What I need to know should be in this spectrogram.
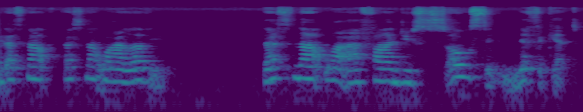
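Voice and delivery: soft, quiet voice of God; tender reassurance. Acted. Preacher voicing God to a self-doubting church: soft tender reassurance. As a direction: hush it down, gently reassuring. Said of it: "God is saying".

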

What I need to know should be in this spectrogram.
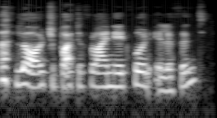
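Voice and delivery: usual speaking voice

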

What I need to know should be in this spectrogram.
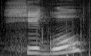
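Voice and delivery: ordinary delivery

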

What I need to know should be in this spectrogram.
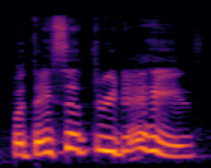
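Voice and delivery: high, loud tearful cry; sobbing protest. A narrator's reading. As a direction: cry it out in disbelief. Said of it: "His words make me sob harder".

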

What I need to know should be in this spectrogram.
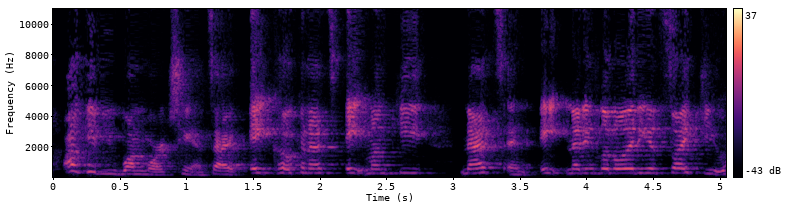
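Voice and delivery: loud, high, exasperated tirade; bullying headmistress shout; Trunchbull. A narrator's reading. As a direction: berate a pupil with relish for each insult. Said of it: "shouted the Trunchbull".

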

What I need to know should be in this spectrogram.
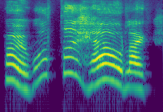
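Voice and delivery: high-pitched, drawn-out disbelief; shocked. Retold or imitated. Runner stunned by coach's promise, shocked high voice. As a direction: react in stunned protest, pitch way up. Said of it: "I was shocked".

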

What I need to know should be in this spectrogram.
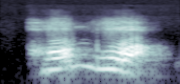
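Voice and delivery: "Homework" with HOME high, falling on "work"; teacher's model "Homework", first part stressed. Shown as a demonstration. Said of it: "nó sẽ rơi vào chữ home".

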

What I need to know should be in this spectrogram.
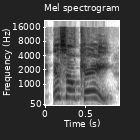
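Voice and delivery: high, singsong reassurance; put-on high cheerful voice; oblivious creep. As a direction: chirp it blithely.

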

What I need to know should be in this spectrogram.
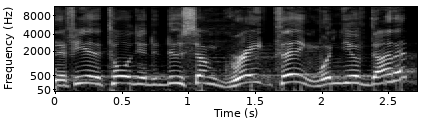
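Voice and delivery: high-pitched, rising rhetorical question; acted pleading to see reason, lifted at the end; urging appeal. Servants reason with Naaman about the great thing, urging.

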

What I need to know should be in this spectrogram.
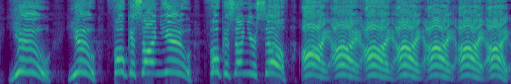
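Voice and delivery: high, loud selfish shout; screaming inner voice. Acted. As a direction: scream it like the ego demanding attention. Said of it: "internal voice screaming".

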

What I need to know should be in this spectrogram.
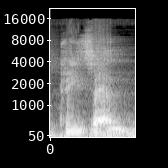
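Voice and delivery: "prison" wrongly as "pree-zan"; "prison" with an unreduced last syllable; full second vowel. Shown as a demonstration. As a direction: sound out both vowels of "prison" fully. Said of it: "如果有呃的音的话".

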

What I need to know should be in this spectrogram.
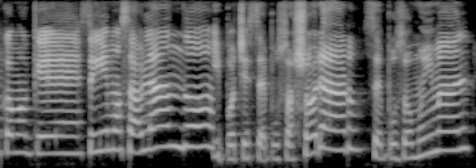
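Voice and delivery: ordinary talk, nothing marked

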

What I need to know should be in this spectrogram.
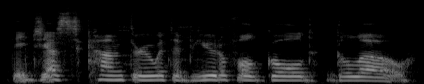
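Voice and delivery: ordinary talk, nothing marked

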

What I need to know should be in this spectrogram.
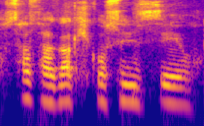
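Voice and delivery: breathy playful whisper; hushed teasing aside. Real, not acted. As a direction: whisper it like a little secret. Whispered aside while cooking.

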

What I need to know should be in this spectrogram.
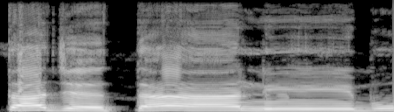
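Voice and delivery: very slow, drawn-out Quranic recitation of তাজতানিবু. Shown as a demonstration. Teacher showing students slow reading with qalqala. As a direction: stretch every syllable of তাজতানিবু. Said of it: "এখানে একটু slow করে কেন পড়লাম".

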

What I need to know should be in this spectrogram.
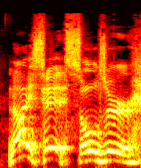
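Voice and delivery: high, excited battle yell; in-character yell. Acted. Fighter yells to a comrade while leaping midair, yelling. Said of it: "Midair, I yell".

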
